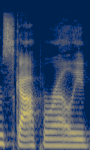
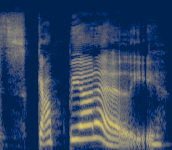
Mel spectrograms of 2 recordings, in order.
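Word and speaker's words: Schiaparelli: for this episode and some man from pronunciation. org said it's in Italian you pronounce it scapi so anyway okay I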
